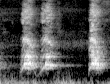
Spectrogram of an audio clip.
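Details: Pet dog barking at home in Thailand while its owner tells it not to bark: three short, sharp, mid-pitched barks, two close together and then one after a pause, with the owner speaking Thai.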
